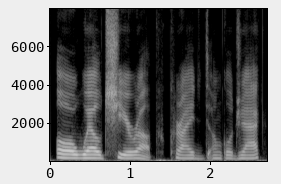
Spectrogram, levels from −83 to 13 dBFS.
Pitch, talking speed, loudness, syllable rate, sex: 170 Hz, 155 wpm, -15 LUFS, 3.2 syllables/s, female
